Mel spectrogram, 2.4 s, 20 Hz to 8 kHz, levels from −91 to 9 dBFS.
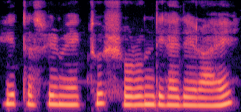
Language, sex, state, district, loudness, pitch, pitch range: Hindi, female, Arunachal Pradesh, Papum Pare, -14 LUFS, 225 Hz, 220-245 Hz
